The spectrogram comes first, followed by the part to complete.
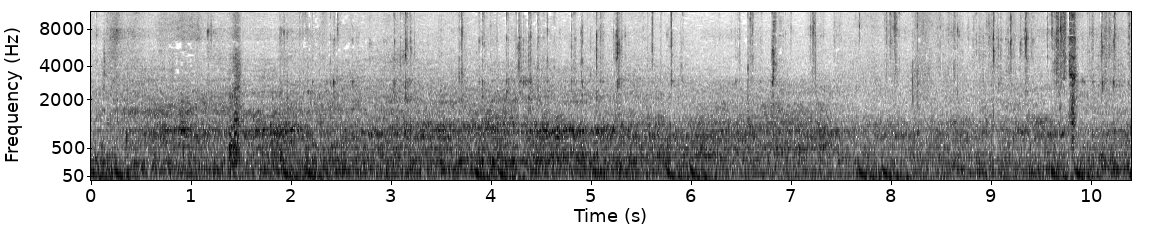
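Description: Handcuffs being unlocked and taken off a man's wrists: a run of small metal clicks and jangling from the cuff key and chain, with a sharper click a little over a second in and another near the end, over a steady background rumble.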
